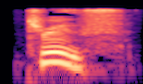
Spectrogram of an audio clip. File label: "Truth", English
